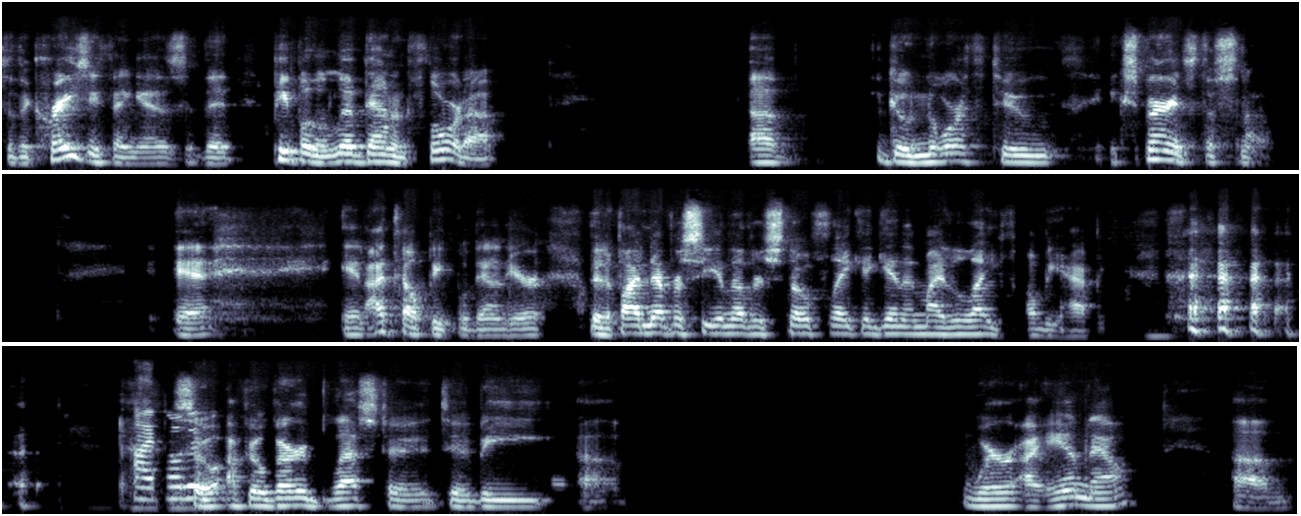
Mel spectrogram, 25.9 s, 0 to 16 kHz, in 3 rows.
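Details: adult man who stutters, active in stuttering support community for over 25 years; word and part-word repetitions; stuttering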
